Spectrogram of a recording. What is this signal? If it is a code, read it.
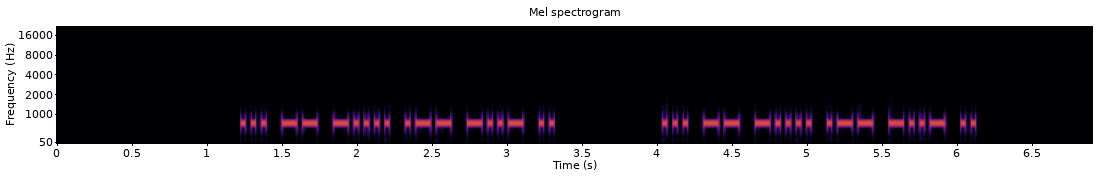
Morse code, heard as a keyed tone, about 36 wpm, 700 Hz. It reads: SM6WXI SM6WXI
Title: DXCC-100 Call Signs - 6 Characters - Repeated 2x - 35wpm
